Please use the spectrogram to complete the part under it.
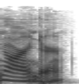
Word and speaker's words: Arender: Robin Arender. – And how do you spell that last name? – A-R-E-N-D-E-R.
